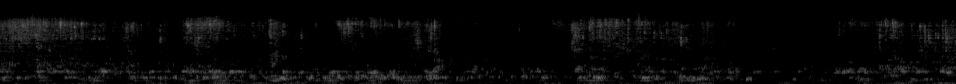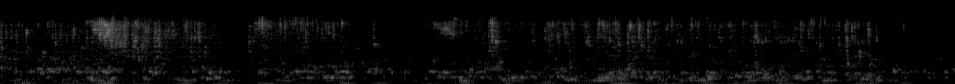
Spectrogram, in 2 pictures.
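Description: A wet cloth bag squelches as hands squeeze it.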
